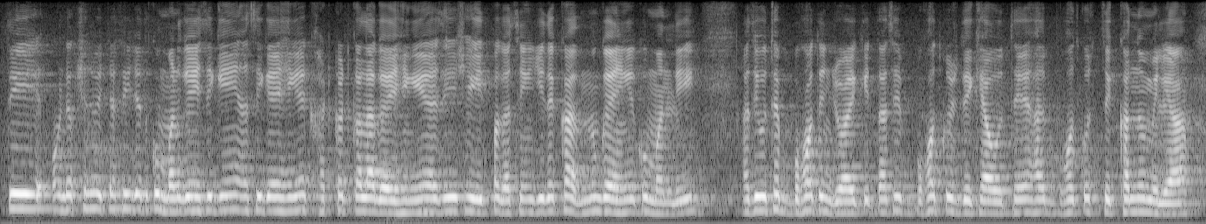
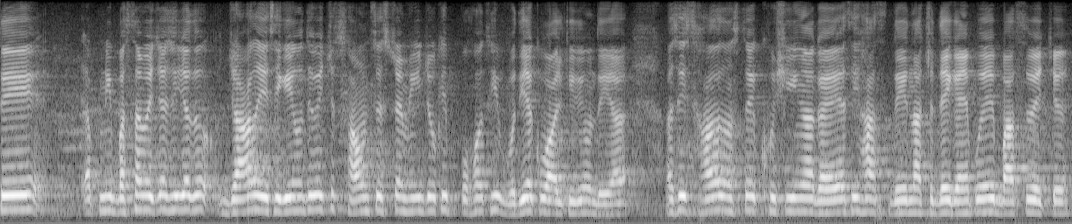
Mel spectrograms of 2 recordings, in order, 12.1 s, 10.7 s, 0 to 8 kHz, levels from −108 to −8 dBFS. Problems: background sounds at intervals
